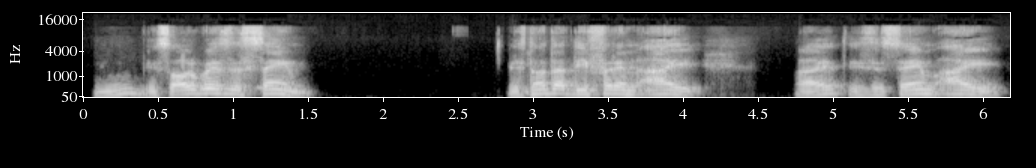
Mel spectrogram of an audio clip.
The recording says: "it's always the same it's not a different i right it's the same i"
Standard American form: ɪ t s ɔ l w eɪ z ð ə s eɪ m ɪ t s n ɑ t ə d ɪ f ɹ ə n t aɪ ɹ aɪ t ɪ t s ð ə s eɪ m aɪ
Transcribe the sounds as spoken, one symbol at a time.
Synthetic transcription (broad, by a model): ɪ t s ɔ l w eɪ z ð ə s eɪ m ɪ t s n ɑ t ə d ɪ f ɹ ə n t aɪ ɹ aɪ t ɪ t s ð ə s eɪ m aɪ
